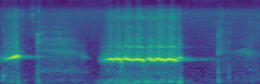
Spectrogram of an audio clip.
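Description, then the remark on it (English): A person whistles a quivery, wavering note after a brief chirp, the tone trembling in loudness as it holds for about half a second, clear with no talking. “Oh, it's like a quivery.”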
